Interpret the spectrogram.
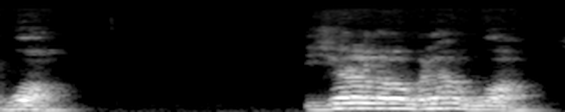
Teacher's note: वकार से दंतोष्टम, बस इसमें सिर्फ एक याद रखना है, वो बोला वो, तो वो का उच्चारण दांत और ओठ से होता है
